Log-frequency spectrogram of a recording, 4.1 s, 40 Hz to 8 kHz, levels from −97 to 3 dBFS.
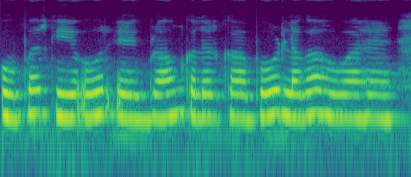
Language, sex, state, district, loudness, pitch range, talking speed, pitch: Hindi, female, Uttar Pradesh, Lucknow, -14 LUFS, 235-250 Hz, 160 wpm, 240 Hz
